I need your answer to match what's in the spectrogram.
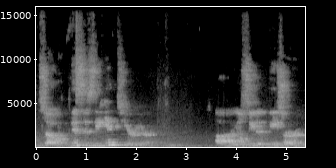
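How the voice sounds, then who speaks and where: A window restorer gives a live hands-on demonstration in a large, echoey city hall room, explaining and defining each part as he shows it. His middling-pitched voice rings heavily through the reverberant space, and the live event recording sounds distant and clearly noisy.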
